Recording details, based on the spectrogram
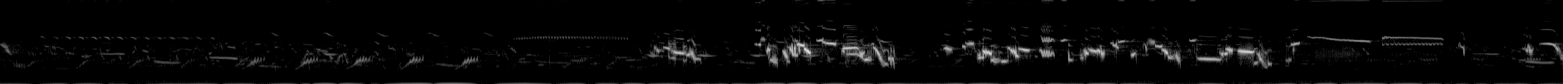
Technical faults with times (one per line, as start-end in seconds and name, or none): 0.00-15.63 stereo read as mono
